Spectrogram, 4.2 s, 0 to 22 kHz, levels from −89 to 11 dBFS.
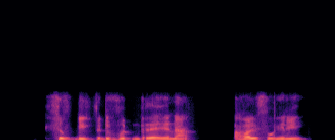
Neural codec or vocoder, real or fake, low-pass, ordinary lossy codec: codec, 16 kHz, 1 kbps, FreqCodec, larger model; fake; 7.2 kHz; Opus, 16 kbps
